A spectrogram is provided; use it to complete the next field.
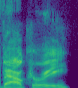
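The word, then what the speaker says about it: Valkere: uh from levaric and and came up with Valkyrie which I love uh and Valkyrie is spelled v-a-l-k-e-r-e for those of you looking uh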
